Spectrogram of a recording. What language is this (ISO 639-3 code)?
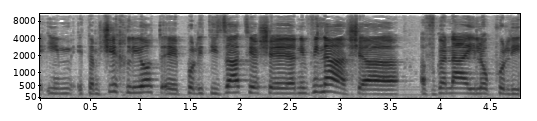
heb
